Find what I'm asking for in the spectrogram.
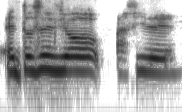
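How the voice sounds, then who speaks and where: A woman's voice: a little high, little pitch movement, slow, warm tone, no echo. A young woman with a Mexican accent candidly telling a personal story in casual chat, rambling with many fillers. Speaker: podcast guest. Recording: dry, muffled lo-fi recording.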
